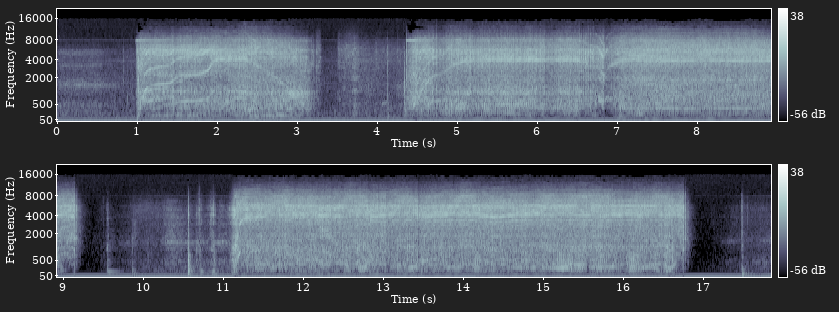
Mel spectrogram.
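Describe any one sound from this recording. A power drill whirs as it bores into wood.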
